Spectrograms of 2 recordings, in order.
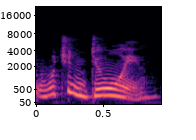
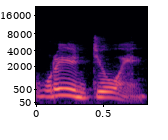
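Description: First: 'Are' is dropped and 'what you' blends into 'chu'. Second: Every word is said, including 'are'. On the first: "이렇게 줄여서 많이 얘기합니다. ... 추로 들리죠" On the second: "문법상 여기 아가 있어야 되죠"

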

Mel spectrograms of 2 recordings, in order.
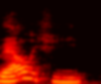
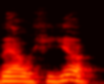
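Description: First: The i and e merge into one sound. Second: The i and e are pronounced as separate sounds. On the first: The speaker calls it wrong. "maar het is niet België" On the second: The speaker calls it right. "het is België"

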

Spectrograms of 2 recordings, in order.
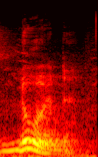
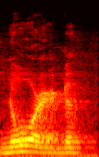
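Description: First: The word is said with a Swedish pronunciation. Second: The word is said with an English pronunciation. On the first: The speaker calls it right. "in Swedish, it's pronounced Nord" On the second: The speaker calls it wrong. "not Nord"

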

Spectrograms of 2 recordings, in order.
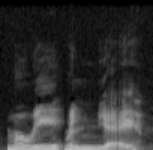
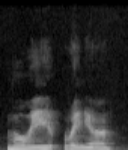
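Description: First: The name is said with a French-style pronunciation. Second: The name is said with an English-style pronunciation. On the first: The speaker calls it right. "it's Marie Rainier because it's perhaps French" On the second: The speaker calls it wrong. "I think I would have pronounced her name"

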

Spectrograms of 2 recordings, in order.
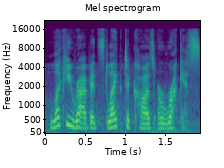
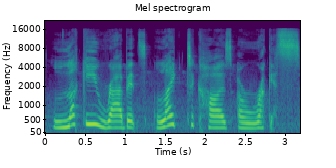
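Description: First: The sentence is said at a fast pace. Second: The sentence is said at a normal pace. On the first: "Can you say that really fast?" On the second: "Let's say that one one more time"

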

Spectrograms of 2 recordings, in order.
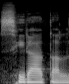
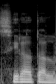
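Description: Both takes have the same delivery.

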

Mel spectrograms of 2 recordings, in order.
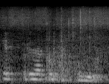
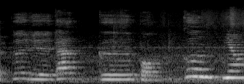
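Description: First: The name is said quickly. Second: The name is said slowly, almost melodically.

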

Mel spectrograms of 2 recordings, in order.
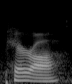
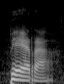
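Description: First: The word is said without a Tagalog accent. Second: The word is said with a Tagalog accent. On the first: The speaker calls it wrong. "not para" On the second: The speaker calls it right. "you have to say it in that accent. Pera"

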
